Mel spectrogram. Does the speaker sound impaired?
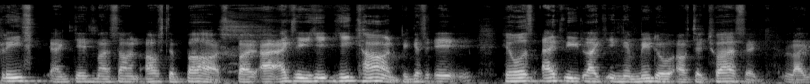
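Yes: Down syndrome; intellectual disability.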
